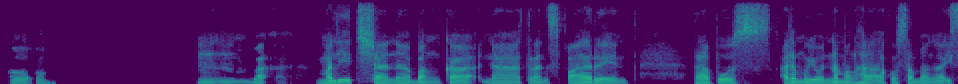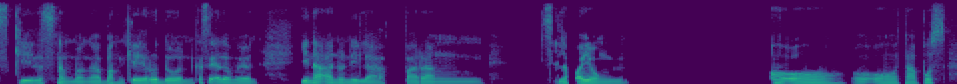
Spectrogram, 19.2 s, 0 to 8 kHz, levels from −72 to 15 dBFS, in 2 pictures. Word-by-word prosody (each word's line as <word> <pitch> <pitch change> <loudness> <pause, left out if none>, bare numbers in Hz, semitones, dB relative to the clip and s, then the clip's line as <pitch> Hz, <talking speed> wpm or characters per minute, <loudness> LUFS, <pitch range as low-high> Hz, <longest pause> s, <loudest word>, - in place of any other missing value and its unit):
Oo. 120 0 -5 1.5
Mm, 130 -4 -7
ba, 135 +1 +1
ah, 180 - -17 0.3
maliit 200 +7 +4
siya 155 -3 +3
na 140 -2 -1
bangka 130 -2 +1
na 115 -2 -1
transparent. 130 +1 +1 0.6
Tapos, 150 -2 +1
alam 185 0 +3
mo 170 - +2
yun, 145 0 +3
namangha 165 -3 +2
ako 145 0 -4
sa 150 +1 0
mga 135 -1 -2
skills 130 +1 -1
ng 135 - -3
mga 130 0 -3
bangkero 135 +2 +2
dun. 130 -2 +1
Kasi, 155 +3 -1
alam 155 +1 +2
mo 140 - 0
yun, 135 - -3 0.5
inaano 155 -2 +3
nila 130 -5 -2 0.2
parang 135 +1 0 1.1
sila 145 0 -1
pa 145 0 +4
yung 145 0 +2 1.4
Oo-oo, 145 -1 0
tapos 150 +3 -2
140 Hz, 110 wpm, -24 LUFS, 130-150 Hz, 1.5 s, maliit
